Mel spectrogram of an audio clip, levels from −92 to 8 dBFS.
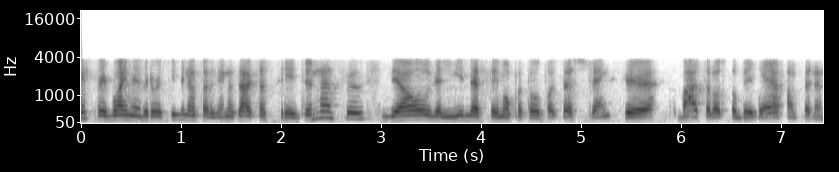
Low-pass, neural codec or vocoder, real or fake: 3.6 kHz; codec, 24 kHz, 0.9 kbps, WavTokenizer, medium speech release version 2; fake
